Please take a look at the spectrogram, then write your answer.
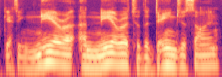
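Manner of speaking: usual speaking voice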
